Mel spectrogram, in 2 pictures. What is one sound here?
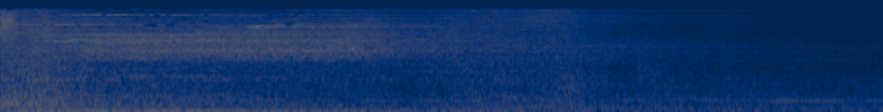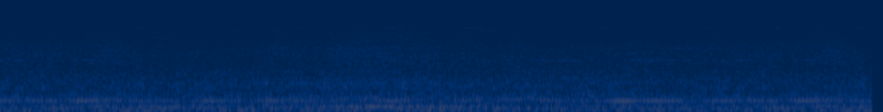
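A triumphant game victory jingle swells and slowly fades.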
